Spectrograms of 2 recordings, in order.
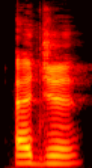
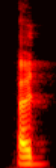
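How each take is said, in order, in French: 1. La consonne finale est relâchée avec un rebond résonnant. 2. La consonne finale est gardée silencieuse, sans relâchement. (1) "la prononciation correcte avec Jim" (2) "le fait de les rendre muettes"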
